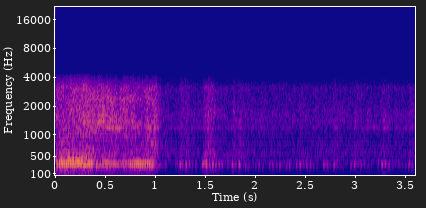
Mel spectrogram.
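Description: A brief loud burst, then a cold engine running unevenly with a light rapid ticking, about three a second; cause not clear.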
